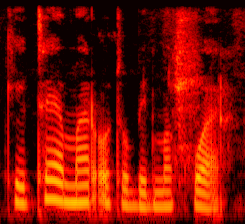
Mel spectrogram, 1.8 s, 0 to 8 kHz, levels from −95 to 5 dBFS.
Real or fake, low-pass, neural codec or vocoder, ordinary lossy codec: real; 7.2 kHz; none; none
